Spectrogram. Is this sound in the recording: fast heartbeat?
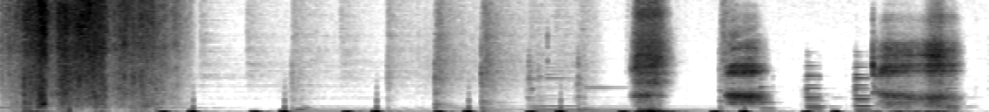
yes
